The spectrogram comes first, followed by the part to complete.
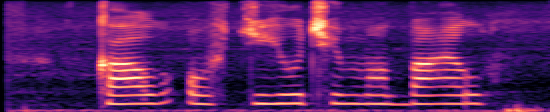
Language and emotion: Russian, neutral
